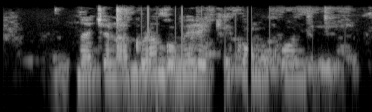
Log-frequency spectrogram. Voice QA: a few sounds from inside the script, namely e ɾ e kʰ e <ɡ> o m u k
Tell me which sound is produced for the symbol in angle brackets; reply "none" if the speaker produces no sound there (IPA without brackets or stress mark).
k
